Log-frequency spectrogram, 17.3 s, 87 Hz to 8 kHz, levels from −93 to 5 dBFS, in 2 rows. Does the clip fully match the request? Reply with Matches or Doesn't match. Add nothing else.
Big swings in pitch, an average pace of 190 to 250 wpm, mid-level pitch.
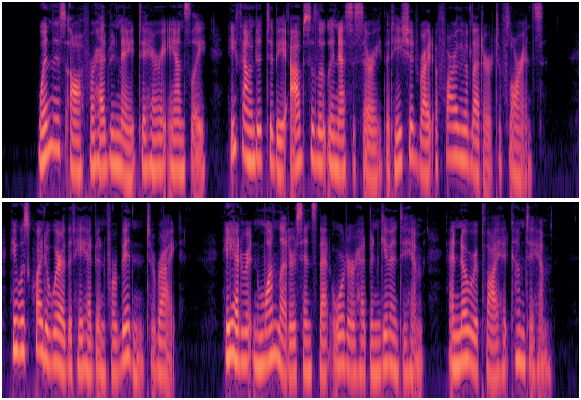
Doesn't match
